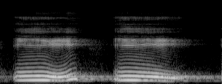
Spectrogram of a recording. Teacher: বলতে গেলে জিহ্বাটা একটু উপরের দিকে উঠে যাচ্ছে, তালুর দিকে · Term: উচ্চ স্বর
